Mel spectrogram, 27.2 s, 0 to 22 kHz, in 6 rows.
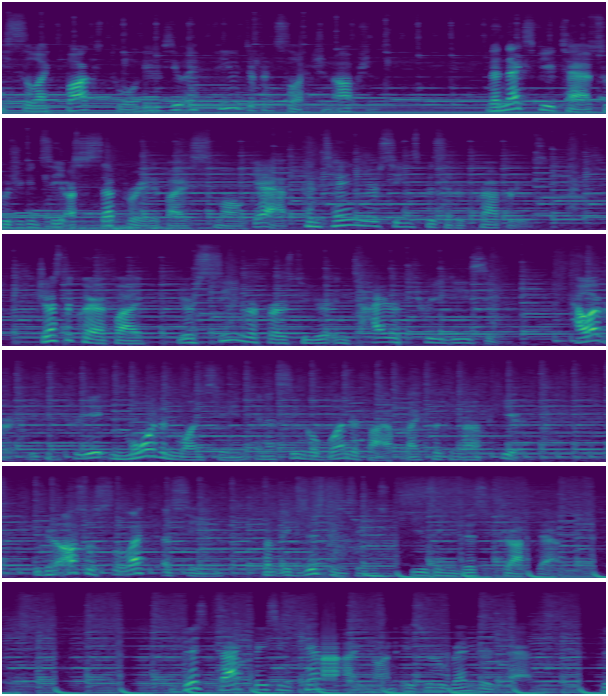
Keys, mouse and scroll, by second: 17.3 click, 19.8 click, 22.2 click, 23.3 click, 24.4 click.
